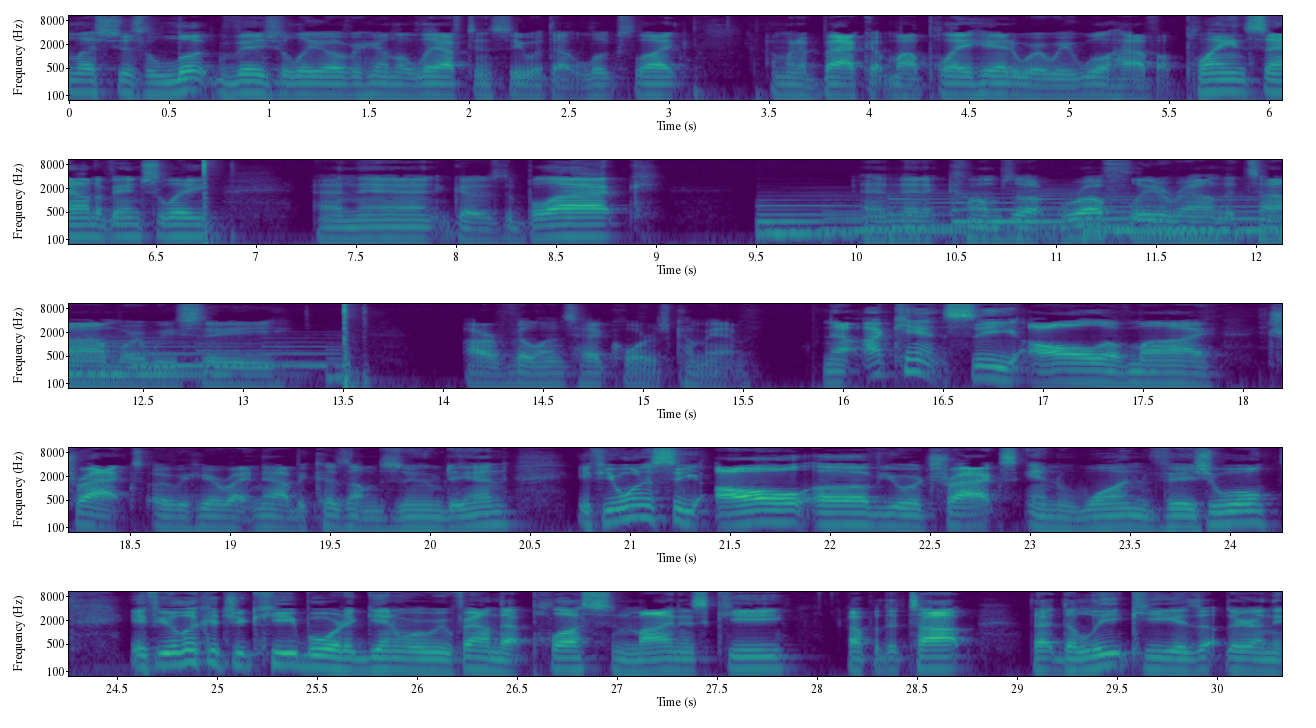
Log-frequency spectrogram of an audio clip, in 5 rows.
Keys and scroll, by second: 6.6 space, 13.4 space.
